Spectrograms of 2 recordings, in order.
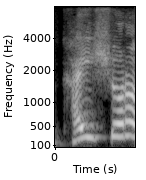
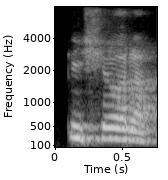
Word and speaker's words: Kishora: Now I'm wondering, to pronounce this, we pronounce Kaishora or Kishora? Kishora, Prabhu. Kishora, huh? Oh, okay. That means I've been pronouncing it all the while wrongly. Kaishoram. This is Kaishoram Purvam. But here we call as Kishoram. Yes, Mataji is doing Sanskrit. Yes. Correct, huh? Kishora. I means we pronounce it E, right?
